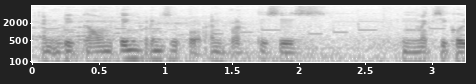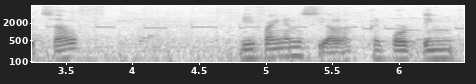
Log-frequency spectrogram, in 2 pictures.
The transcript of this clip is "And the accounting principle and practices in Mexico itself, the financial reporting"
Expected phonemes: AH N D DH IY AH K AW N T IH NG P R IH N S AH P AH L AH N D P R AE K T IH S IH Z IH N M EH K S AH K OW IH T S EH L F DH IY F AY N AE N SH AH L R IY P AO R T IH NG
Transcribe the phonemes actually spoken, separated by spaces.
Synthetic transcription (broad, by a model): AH N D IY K AW N T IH NG P R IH N S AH P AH L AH N P R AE K T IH S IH S IH N M EH K S AH K OW IH T S EH L F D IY F AY N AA N S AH L R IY P AO R T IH NG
